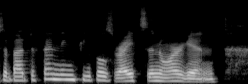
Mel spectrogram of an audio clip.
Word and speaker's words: Oregon: ask Oregon correctly and if you pronounce it organ like an body organ only really skeptical of you I don't know what I'll thanks though or Oregon dozen we're again yeah just say Oregon so good work there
